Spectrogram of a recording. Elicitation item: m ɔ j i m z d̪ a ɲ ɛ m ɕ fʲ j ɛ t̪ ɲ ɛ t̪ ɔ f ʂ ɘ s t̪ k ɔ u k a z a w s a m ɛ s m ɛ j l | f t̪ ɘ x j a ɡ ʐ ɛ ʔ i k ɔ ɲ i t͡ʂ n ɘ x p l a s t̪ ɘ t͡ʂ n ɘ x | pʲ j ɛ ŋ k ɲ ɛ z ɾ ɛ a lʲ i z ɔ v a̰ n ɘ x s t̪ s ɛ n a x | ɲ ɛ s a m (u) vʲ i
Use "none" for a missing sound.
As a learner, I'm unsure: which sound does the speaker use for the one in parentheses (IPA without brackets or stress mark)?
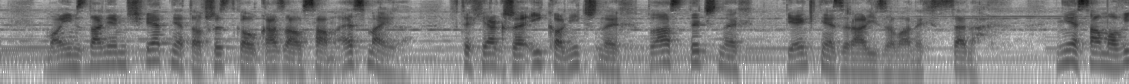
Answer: ɔ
